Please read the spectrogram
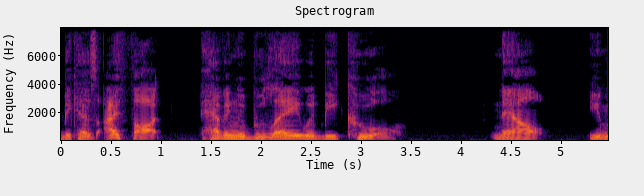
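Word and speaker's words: bulette: And I say boule because that's how Tim Kask, the man who invented the boule, pronounces it. We used to call it a bullet. Some people call it a bullet. Well, boule is Tim Kask's preferred pronunciation. I think we should honor the creator of said monster and go with his pronunciation.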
